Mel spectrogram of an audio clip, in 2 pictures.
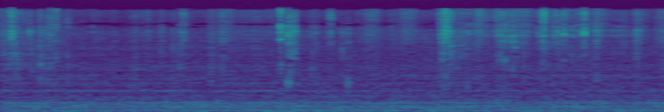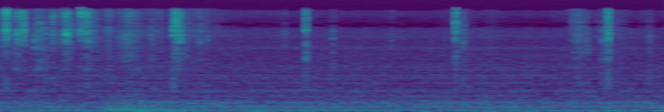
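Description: Faint crinkling of a small plastic zip-lock bag and light ticks as sulfur powder is tapped out of it into the plastic scoop of a digital spoon scale, over a steady low hum. A soft low thump about five seconds in.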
